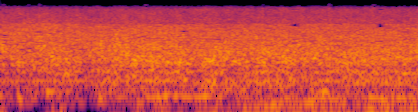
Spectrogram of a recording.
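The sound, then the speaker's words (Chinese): Water flows from a small rockery waterfall and fountain at the entrance gate of a scenic area, producing a continuous soft rushing hiss at a moderate, even level with no voices. “大家能够听到潺潺的流水声，在门口的一个假山小瀑布景观和这种喷泉景观。”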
